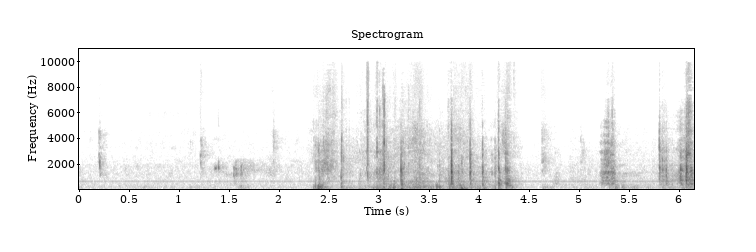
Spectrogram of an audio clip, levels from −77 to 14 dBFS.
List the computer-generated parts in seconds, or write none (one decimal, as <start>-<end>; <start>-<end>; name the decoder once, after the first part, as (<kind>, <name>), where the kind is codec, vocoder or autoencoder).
5.4-6.2 (autoencoder, DAC-VAE)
